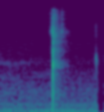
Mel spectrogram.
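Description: A single crisp finger snap, close and fairly quiet, standing alone against a faint background hiss.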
